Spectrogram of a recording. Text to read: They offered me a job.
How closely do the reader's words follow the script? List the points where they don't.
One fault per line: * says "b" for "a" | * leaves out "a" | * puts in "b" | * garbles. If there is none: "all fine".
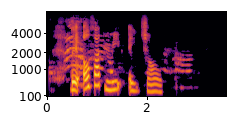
all fine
